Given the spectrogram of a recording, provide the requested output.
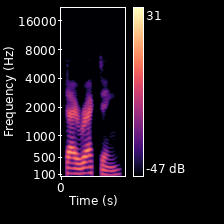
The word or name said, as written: directing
